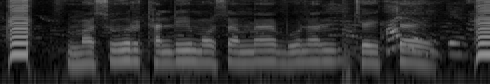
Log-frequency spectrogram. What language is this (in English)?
Maithili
